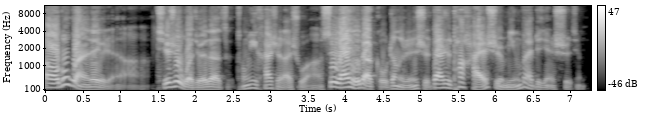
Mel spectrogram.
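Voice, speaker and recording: A man with a lowish voice tells an old tale, his pitch rising and falling a lot. He breaks off to comment, tossing in fillers and questions to his listeners. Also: a little fast, few pauses. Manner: lively, frequent "啊" fillers, rhetorical questions. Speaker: storyteller and commentator. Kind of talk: storytelling with workplace commentary.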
